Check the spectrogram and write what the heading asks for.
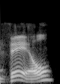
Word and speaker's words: Vail: And Vail, which is VAIL, which the pronouns are V, Ver, Vem.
